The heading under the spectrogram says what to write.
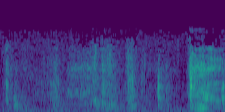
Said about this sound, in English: Go back into the guest room, dig out the keys out of Frankie's pocket, and unlock the closet door.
